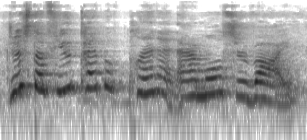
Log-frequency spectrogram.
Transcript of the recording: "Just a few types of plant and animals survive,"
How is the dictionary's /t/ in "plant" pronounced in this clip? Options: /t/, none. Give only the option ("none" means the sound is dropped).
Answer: none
